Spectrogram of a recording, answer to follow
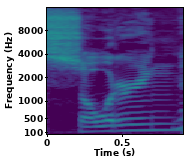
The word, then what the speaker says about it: soldering: not soldering it's soldering soldering soldering oh my God yeah all right enough I'm I'm already tired son of a the L is silent they only say the L in England oh well we're not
